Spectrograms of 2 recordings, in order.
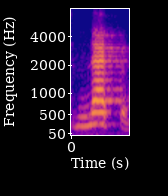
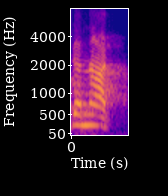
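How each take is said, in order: First: The G is silent; it starts with N. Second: A G sound is pronounced before the N. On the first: The speaker calls it right. "It is net" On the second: The speaker calls it wrong. "It is not ganat"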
